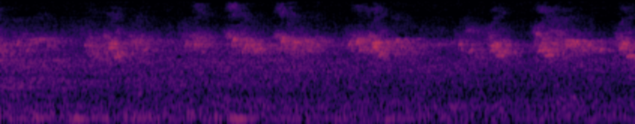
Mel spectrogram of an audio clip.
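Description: Birds chirping in the background: short, high chirps repeated about one or two times a second over a faint low hum.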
